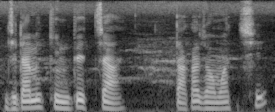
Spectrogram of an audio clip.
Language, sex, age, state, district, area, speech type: Bengali, male, 18-30, West Bengal, Darjeeling, urban, spontaneous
